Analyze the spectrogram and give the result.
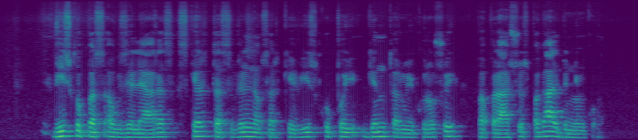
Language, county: Lithuanian, Marijampolė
